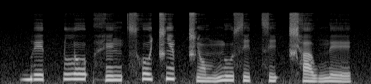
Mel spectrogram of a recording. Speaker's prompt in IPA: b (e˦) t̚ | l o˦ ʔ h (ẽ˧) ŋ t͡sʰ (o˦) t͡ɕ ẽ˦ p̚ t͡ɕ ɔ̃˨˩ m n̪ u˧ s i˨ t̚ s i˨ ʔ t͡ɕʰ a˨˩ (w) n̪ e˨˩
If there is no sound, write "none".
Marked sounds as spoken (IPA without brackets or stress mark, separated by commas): e˦, ẽ˧, o˦, w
